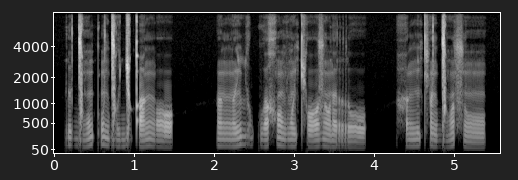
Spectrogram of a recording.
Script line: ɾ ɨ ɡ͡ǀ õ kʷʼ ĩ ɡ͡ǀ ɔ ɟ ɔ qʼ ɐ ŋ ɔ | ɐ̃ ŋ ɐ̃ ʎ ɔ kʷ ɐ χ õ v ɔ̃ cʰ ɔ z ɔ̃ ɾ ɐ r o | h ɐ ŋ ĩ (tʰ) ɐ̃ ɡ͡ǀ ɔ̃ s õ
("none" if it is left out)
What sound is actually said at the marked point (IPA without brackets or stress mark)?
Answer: cʰ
